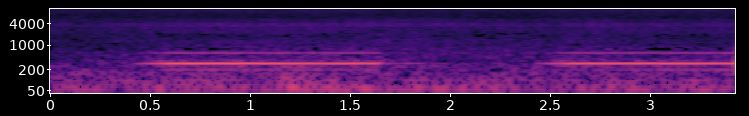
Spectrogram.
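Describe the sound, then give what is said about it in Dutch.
A deep lighthouse foghorn blares two long, steady blasts separated by a short gap, signalling SOS in Morse code in thick evening fog, loud, over a low rumbling background with no voices. “En wat spookt in godsnaam met die misthoorn uit? Wacht eens even. Dat is morsen. S. O. S.”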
